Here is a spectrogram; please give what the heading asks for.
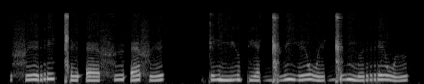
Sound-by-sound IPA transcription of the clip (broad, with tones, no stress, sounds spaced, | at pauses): f ɪː˩˧˩ r i˦ ǁ ɪː˩ ʔ ɛː˩ f ʉ˩˧˩ ʔ ɛ˩˥ f ɪ˩˧ | ʈ i˩˧˩ mʲ ɯ˩˧˩ pʲ ɛː˩ ɡ͡ǁ ʉ˩˥ j ɪː˩˥ w ɪː˩˧ ɡ͡ǁ ʉ˦ n̪ ɯ˩˧ r ɪː˦ w ɯ˩˧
